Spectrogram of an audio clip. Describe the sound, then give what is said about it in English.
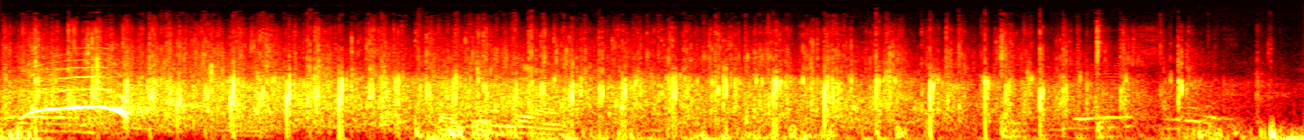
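Warm applause from a church audience welcoming a guest speaker: dense, sustained clapping at a steady level, with a brief raised voice near the start, easing off toward the end. “I want, to, want you to go ahead and give a warm welcome to Oscar Gonzalez, please.”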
